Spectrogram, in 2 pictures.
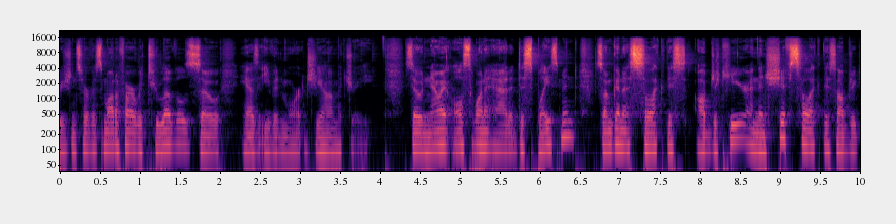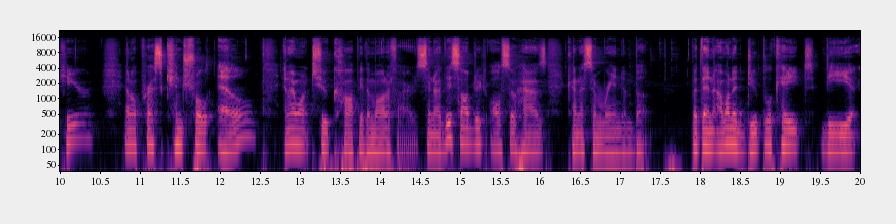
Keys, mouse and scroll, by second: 0.6-2.5 scroll up 2, 1.0 Tab, 1.4 shift+middle click, 2.0 shift+middle click, 2.5 shift+scroll down 1, 2.8 middle click, 2.8 ctrl+2, 3.4 shift+middle drag, 3.4 shift+scroll down 1, 3.5 typing, 4.3-5.0 shift+scroll down 2, 4.7-5.5 typing, 5.0-6.5 shift+middle drag, 7.3 g, 7.7-8.2 drag, 8.2-11.0 shift+right drag, 8.3-10.1 shift+scroll up 1, 9.2 shift+middle click, 11.8 ctrl+l, 13.4 middle click, 14.2 a, 14.4-15.5 shift+drag, 14.4-16.4 shift+middle drag, 14.9-16.4 shift+scroll up 1, 17.5 shift+middle click.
